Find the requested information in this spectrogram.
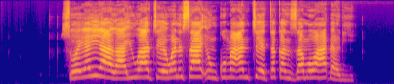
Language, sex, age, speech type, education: Hausa, female, 15-29, read, primary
